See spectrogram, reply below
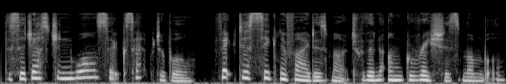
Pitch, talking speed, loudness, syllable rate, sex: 220 Hz, 140 wpm, -17 LUFS, 4.8 syllables/s, female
